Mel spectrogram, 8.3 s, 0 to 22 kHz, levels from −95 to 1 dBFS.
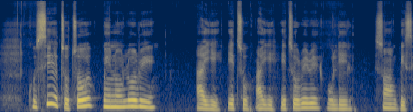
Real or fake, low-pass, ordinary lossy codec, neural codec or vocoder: real; none; none; none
